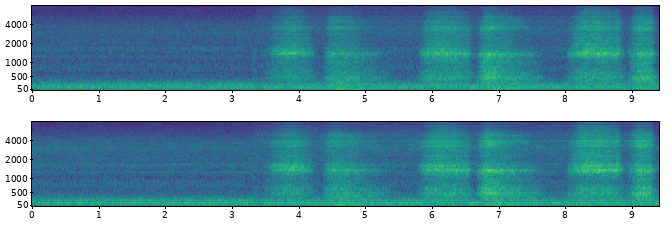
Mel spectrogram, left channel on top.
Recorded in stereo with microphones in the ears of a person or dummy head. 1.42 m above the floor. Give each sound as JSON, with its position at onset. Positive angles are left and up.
{"t": 3.3, "sound": "breathing", "side_deg": -30, "distance_m": 2.0}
